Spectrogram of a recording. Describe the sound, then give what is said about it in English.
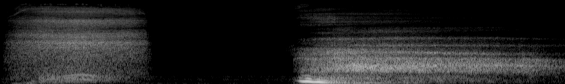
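Deep breaths taken during a calming breathing exercise: a steady breathy breath, a pause of silence, then a second, longer and louder breath that holds steady to the end. “I want you to take a deep breath in with me.”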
